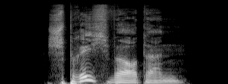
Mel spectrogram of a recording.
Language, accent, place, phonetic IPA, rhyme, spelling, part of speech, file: German, Germany, Berlin, [ˈʃpʁɪçˌvœʁtɐn], -ɪçvœʁtɐn, Sprichwörtern, noun, De-Sprichwörtern.ogg
- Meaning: dative plural of Sprichwort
